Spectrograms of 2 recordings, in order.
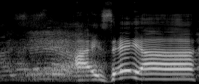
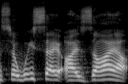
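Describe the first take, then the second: First: "Isaiah" in an American accent, eye-ZAY-uh. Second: "Isaiah" said the Australian way, eye-ZYE-uh; Aussie "Isaiah". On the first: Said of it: "they say, "Isaiah". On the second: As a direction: give "Isaiah" its Australian vowels. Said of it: "they say". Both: Shown as a demonstration.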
